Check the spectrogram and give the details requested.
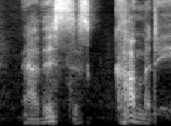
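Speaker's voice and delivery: whispered, cackling sprite voice. Voicing a sprite laughing at a player's crushed egg: cackling sprite voice. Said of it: "the sprite cackling and says".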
